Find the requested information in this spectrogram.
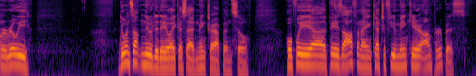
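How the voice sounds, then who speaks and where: In a very clean recording with a silent background, a man with an Upper Midwest US accent talks fairly quickly at a fairly high pitch, with a dark, mellow tone and ordinary pitch variation. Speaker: trapper. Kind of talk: casual vlog narration. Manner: fast; casual, filler-heavy.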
